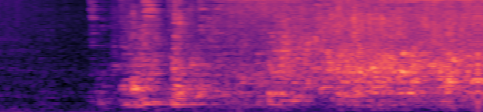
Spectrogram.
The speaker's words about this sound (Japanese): よし、じゃあ流してきますと。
